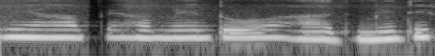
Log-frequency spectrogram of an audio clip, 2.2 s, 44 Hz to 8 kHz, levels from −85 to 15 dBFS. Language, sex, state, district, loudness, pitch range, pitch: Hindi, female, Maharashtra, Gondia, -12 LUFS, 225-250 Hz, 245 Hz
